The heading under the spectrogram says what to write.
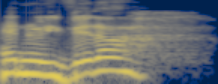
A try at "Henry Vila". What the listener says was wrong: It's Vila. It's actually one L.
